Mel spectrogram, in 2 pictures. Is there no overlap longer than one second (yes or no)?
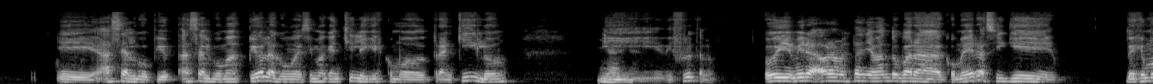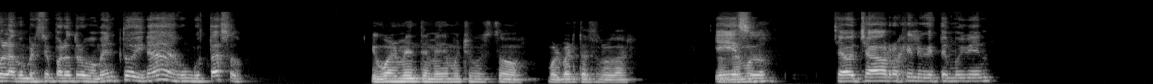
yes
